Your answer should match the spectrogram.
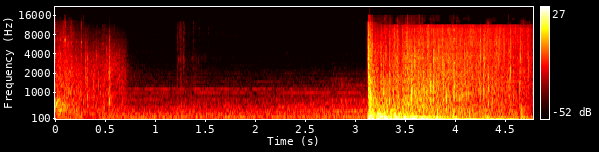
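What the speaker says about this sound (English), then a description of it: "Maybe that sounds like a Call of Duty grenade blowing up?" A grenade detonates in Fallout 4 with the MW SFX Pack mod, a sudden loud close blast that cuts in after a quiet stretch and sustains a dense rumbling roar to the end.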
